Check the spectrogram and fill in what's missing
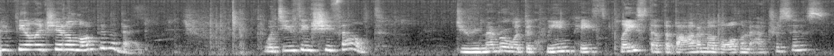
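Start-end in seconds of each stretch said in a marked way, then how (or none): none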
